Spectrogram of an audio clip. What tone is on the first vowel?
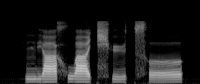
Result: rising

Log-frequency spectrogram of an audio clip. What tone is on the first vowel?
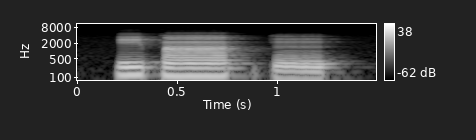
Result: high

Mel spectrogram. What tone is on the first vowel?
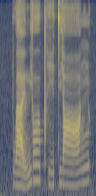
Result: low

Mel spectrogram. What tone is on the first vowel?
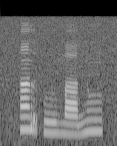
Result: high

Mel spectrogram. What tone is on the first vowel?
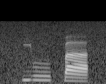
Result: low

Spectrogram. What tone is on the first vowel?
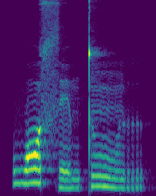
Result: high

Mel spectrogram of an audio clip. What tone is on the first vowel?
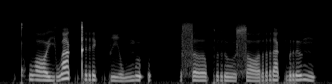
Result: low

